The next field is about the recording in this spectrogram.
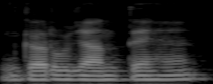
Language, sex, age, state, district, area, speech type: Hindi, male, 30-45, Uttar Pradesh, Chandauli, rural, spontaneous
